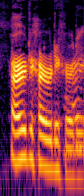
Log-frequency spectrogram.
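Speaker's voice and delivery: high, sing-song mock Swedish gibberish.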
